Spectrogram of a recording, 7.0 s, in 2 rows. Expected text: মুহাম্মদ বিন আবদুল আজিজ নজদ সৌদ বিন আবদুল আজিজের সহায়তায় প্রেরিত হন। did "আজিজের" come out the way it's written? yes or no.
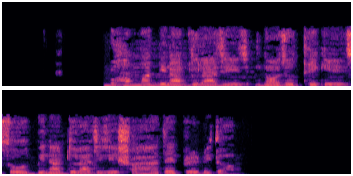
yes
